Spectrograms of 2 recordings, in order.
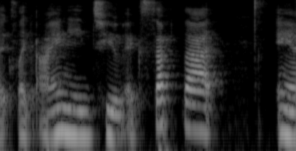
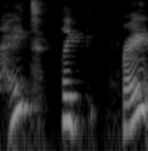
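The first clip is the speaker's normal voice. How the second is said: eager agreement; 7 semitones higher, slower than usual. Retold or imitated. Eager agreement with his remark.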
